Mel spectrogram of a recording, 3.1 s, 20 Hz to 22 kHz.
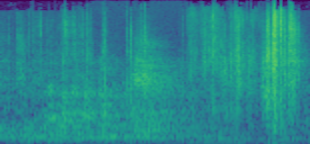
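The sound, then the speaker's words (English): Soft, papery rustling of thin Bible pages being turned to the book of Luke, chapter 24, by someone with a bum thumb, with a few quiet crinkles and a brief louder flick near the end, with no talking. “You know, it's hard turning pages in a Bible with a bum thumb.”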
